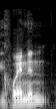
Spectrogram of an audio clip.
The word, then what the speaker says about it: Quinnen: You mean Quinnen? Quinnen Williams? – Quinnen. I don't know how to say his name. – Really not hard. Quinnen.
